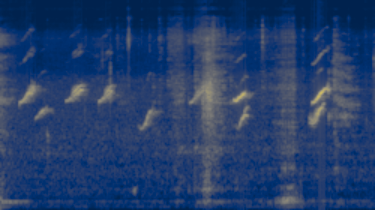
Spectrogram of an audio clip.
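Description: Peafowl chicks peeping: short, high, rising chirps repeated every half second or so, sometimes two in quick succession.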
